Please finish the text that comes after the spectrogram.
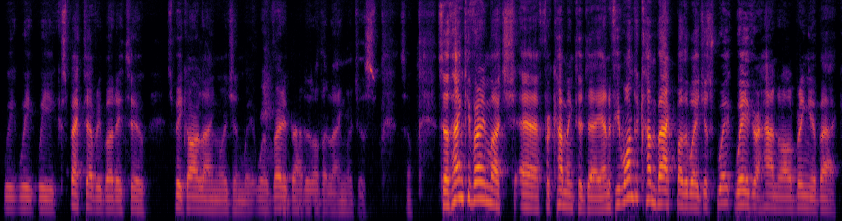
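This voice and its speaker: A man's voice: mid-range voice, animated, fast talker, sharp tone. A man hosting an online meeting, friendly and stammering with repeated words. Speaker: meeting host. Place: lives in Ireland.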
